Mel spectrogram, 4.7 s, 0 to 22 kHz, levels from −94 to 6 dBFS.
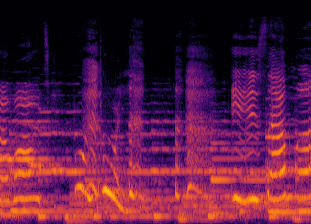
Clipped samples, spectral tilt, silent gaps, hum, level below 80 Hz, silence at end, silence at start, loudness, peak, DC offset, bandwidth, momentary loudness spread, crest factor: under 0.1%; -7 dB/octave; none; none; -54 dBFS; 0 s; 0 s; -21 LUFS; -6 dBFS; under 0.1%; 9.4 kHz; 11 LU; 14 dB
